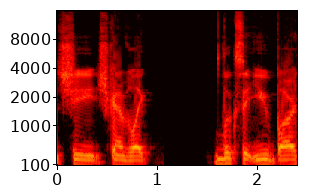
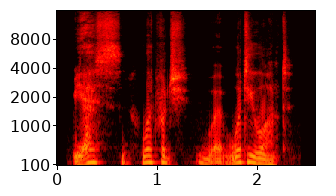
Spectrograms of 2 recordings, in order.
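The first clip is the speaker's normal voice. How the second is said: faintly feminine, somewhat womanly voice with higher pitch; 5 semitones higher than usual. Voicing someone behind a monastery door slot: somewhat feminine voice. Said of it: "this somewhat feminine voice".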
